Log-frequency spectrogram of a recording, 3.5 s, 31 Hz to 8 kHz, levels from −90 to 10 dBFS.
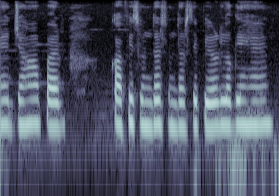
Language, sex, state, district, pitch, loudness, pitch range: Hindi, female, Uttar Pradesh, Lucknow, 230 Hz, -17 LUFS, 220-235 Hz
